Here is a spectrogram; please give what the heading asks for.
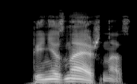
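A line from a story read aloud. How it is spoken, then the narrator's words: Plain. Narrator (Russian): ответил Эканус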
